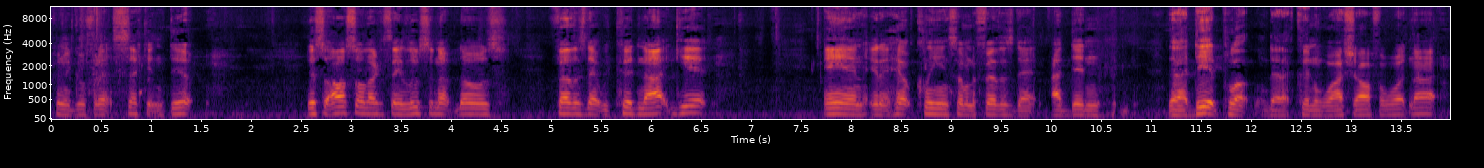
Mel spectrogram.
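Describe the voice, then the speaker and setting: An older man giving a relaxed, folksy how-to narration outdoors in a backyard while he works with his hands. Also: medium pitch, normal speed. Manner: folksy, relaxed, talks while plucking, calls out "baby". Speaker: backyard homesteader. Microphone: phone camera held close, hands-on filming.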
